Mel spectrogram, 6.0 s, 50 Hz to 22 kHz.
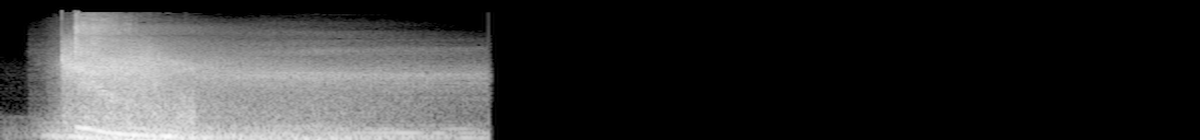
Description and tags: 1 Audio Track
Energy-type explosion or blast sound created using microphone, 4 voice layers and multiple effects.
blast, laboratory, laser, space-war, sweep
